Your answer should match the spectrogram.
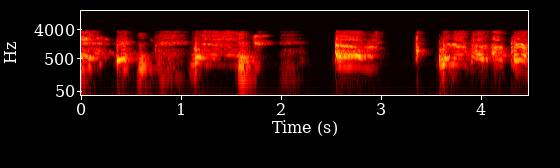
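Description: A man's voice talking in conversation, heard over a narrowband call line, with short pauses between phrases.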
